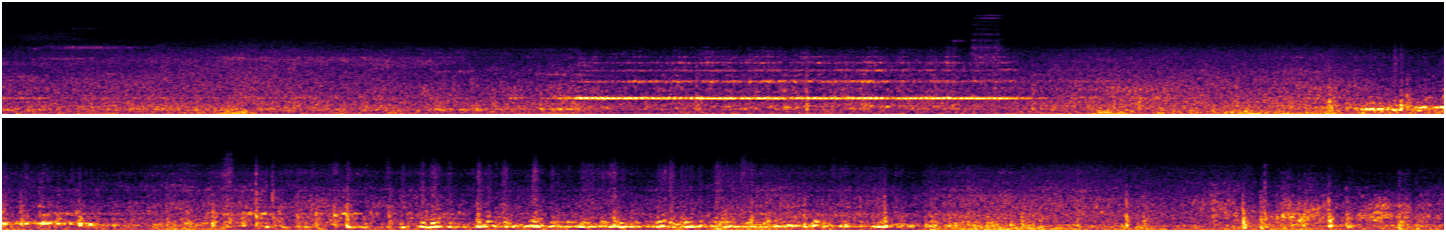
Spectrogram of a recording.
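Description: Bernese Oberland Railway narrow-gauge electric train running on plain adhesion track, wheels clicking over the rail joints. A steady tone sounds for about four seconds a few seconds in, and lower steady tones come in later.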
